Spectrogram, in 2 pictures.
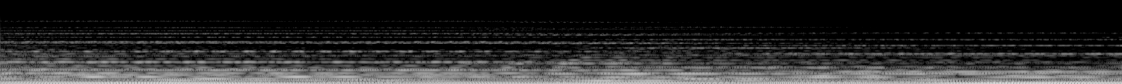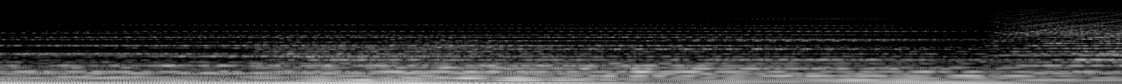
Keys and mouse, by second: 1.6 click, 3.1 click, 5.2 click, 8.5 click, 10.0 click, 11.1 click, 15.9 click, 16.8-17.3 drag, 17.6 space, 19.8 space.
